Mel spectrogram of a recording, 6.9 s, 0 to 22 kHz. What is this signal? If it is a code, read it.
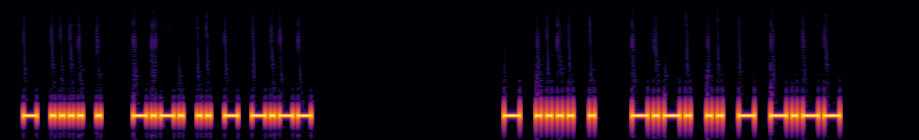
Morse code, heard as a keyed tone, about 35 wpm, 700 Hz. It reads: THE CITY THE CITY
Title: Speed-Racing - Sets of 2 Words 30wpm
